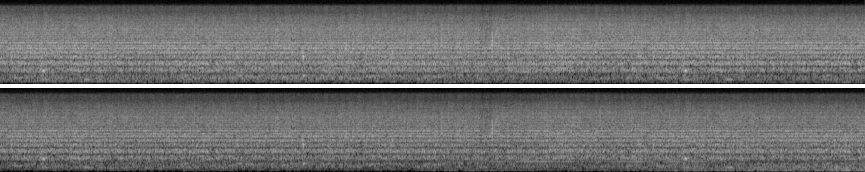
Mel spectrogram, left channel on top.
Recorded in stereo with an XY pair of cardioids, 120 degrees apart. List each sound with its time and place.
0.0 s running water: 20° left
